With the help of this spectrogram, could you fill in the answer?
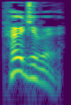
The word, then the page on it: perjurer: British English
